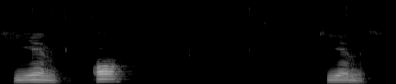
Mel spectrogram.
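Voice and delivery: palabra por palabra, con pausas largas; dictado pausado. Shown as a demonstration. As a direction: dictate each word separately while writing it. Dicta las palabras mientras las escribe. (dictado lento, palabra por palabra)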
